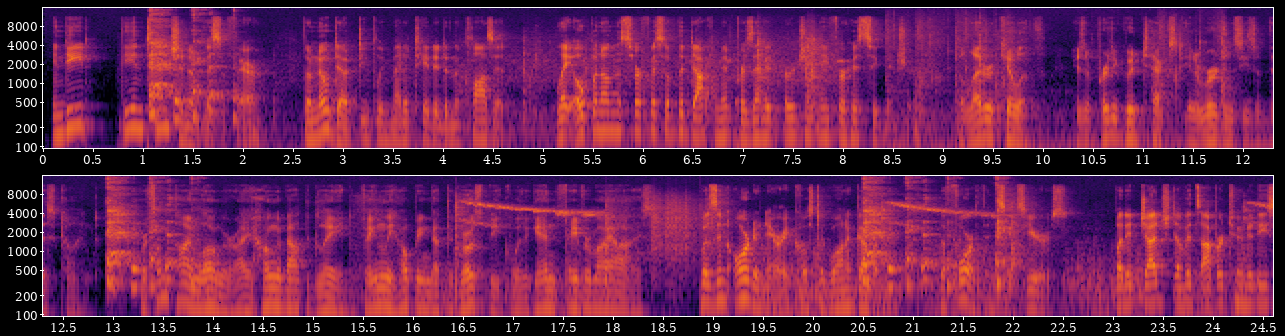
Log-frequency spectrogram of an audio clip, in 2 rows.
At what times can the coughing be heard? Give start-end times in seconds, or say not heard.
1.0-1.9, 12.9-13.8, 20.4-22.0.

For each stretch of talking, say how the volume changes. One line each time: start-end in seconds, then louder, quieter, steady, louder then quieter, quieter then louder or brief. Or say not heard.
0.1-24.5 steady.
